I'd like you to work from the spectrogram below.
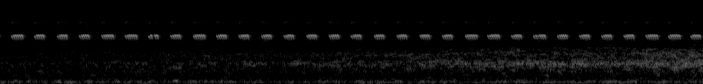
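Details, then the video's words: High, metronomic chirping of a cricket singing for love at night before dawn, quick evenly spaced pulses, with a soft hiss building in the background toward the end. "귀뚜라미 울음소리. 슬퍼 말아요 우는 것이 아니라 사랑을 찾는 노래랍니다 구애의 밤"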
